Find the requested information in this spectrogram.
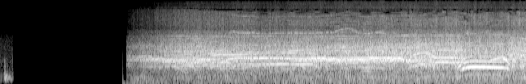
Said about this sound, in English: Hello. Thank you. Stop clapping. Calm down. Everybody calm down,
